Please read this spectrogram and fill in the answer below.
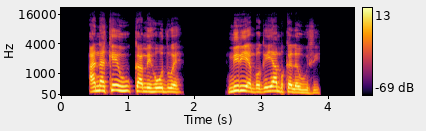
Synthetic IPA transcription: anakewukamɪɦʊðʊɛ | miɾijɛmbɔɡɪjambkalawus̬i

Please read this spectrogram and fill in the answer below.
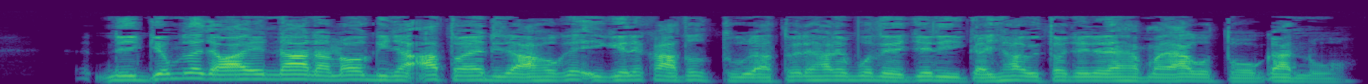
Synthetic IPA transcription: niːɡemoðɛɲawaenaːnanɔɡiɲa̰ʔatwɛdiɾaɦoɣeiɣeɾekatotuːɾatweɾɛɦaɾemoðed͡ʑeɾiːɡaiɦaoitɔɲɛɾeɾaɦɛmajaɣotoːɡanwɔ

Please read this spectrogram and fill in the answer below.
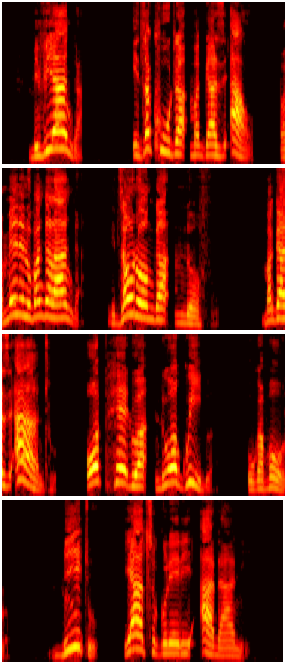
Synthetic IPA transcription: mivijaŋɡa̰ | id͡zakʰut̬amaɡaziʔawɔ̰ | pamɛnɛlupaŋɡalaŋɡa̰ | lid͡zawɔnɔŋɡam̩nɔːfu | maɡaziʔaːntʰu̥ | ɔpʰɛɗwandiwɔɡwiɗwa | ukapɔːlɔ | mitṵ | jaːt͡sɔɡɔlɛɾiaːɗaːnḭ

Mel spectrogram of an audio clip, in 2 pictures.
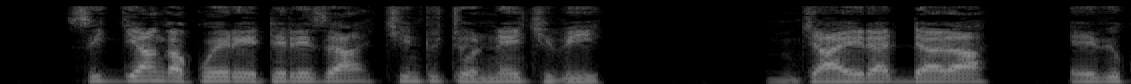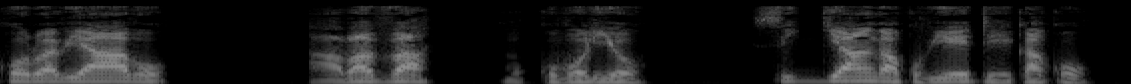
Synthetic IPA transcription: siɟːaːŋɡakwe̞ːɾe̞ːte̞ɾe̞zaciːntuco̞nːe̞ːciβi | ɲcaːjiɾadːala | e̞βiko̞lwaβjaːβo̞ | a̰βava | mukːuβoljo̞ | siɟːaːŋɡakuβje̞ːte̞ːkako̞

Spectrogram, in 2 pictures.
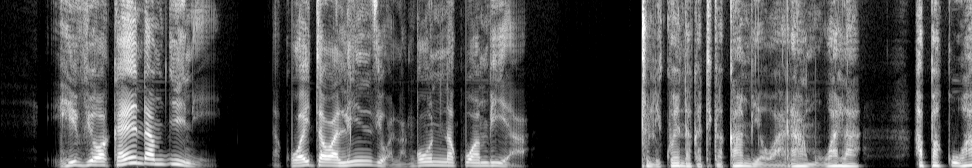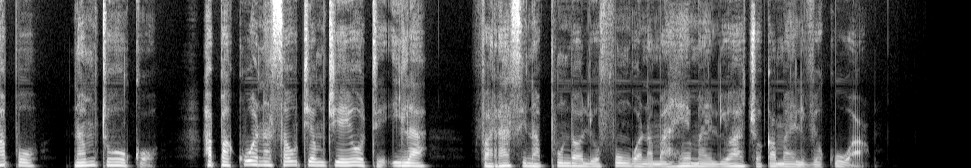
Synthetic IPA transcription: hivjɔwakaɛndam̩ʄini | na̰kuwaitawalinziwalaŋɡɔninakuwambia̰ | tulikwɛndakati̥kakambijawha̰ɾʔamuwala | hapakuwapɔ | nam̩tuhukɔ | hapakuwanasautijam̩tujɛjɔtɛʔila | faɾasinapʰundawaliɔfuŋɡwanamaɦɛmajalijɔat͡ʃwakamajalivjɔkuwa̰

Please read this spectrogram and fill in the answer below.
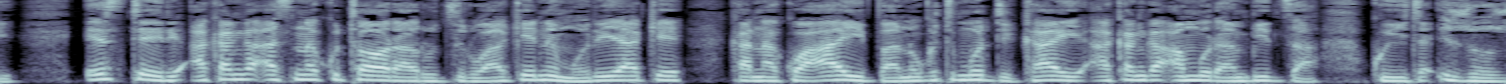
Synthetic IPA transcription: este̞ɾiʔakaŋɡaasinakutauɾaɾud͡zirwake̞ne̞m̤uɾijaːke̞ | kanakwaːib͡vano̞k̬utimo̞dʱikaiʔakaŋɡaʔamuɾambid͡zakuitaʔiʐo̞ːʐo

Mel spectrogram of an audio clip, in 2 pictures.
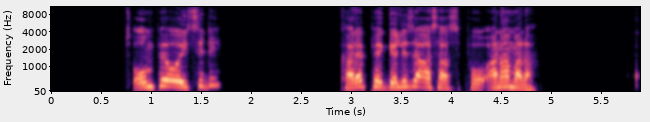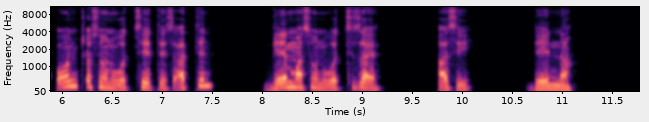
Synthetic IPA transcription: t͡sʼo̞ːmpːɛɔjsːɪd̪ɪ | kɐɾɛpːɛɡɛlɪzɐːsaːspo̞ːʔɐnamɐlɐ | kʼɔnt͡ʃʼːɔsɔnwɔt͡sːe̞ːt̪ːeːsɐt̪ːiːn | ɡe̞ːmːɐsɔnwɔt͡sːɪzɐj | ɐsɪ | d̪e̞ːnːɐ

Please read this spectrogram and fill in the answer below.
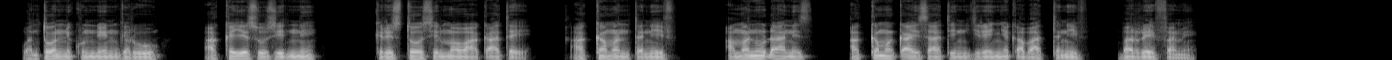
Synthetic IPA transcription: wɐnt̪o̞ːnːɪkʊnːe̞ːŋɡɐɾuː | ʔɐkːɐjɛsuːsɪnːɪ | kɪɾɪst̪o̞ːsɪlmɐwaːkʼaːt̪ɐʔɛ | ʔɐ̰kːɐːmɐnt̪ɐniːf | ʔɐ̰mɐnuːᶑaːnɪs | ʔɐkːɐmɐkʼaːɪsaːt̪iːnd͡ʒɪɾe̞ːɲːɐkʼɐbaːt̪ːɐniːf | bɐrːe̞ːfːɐmɛ

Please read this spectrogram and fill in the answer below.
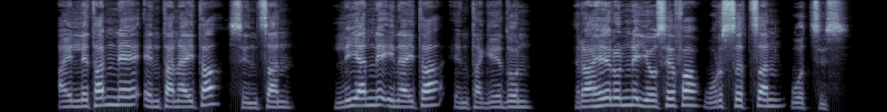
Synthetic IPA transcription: ʔɐjlːɛt̪ɐnːɛɛnt̪ːɐnɐjt̪ɐsɪnt͡sːɐn | lɪjɐnːɛɪnɐjt̪ɐɛnt̪ːɐɡe̞ːd̪ɔn | ɾaːheːlɔnːɛjo̞ːsefɐwʊɾsɛt͡sːɐnwɔt͡sːɪs

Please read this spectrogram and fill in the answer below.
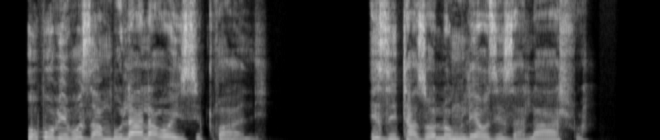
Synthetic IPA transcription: uβuβiβuzambulalaojisiǁʰwaːli | izitʰazoluŋilɛjɔzizalaːɬwa

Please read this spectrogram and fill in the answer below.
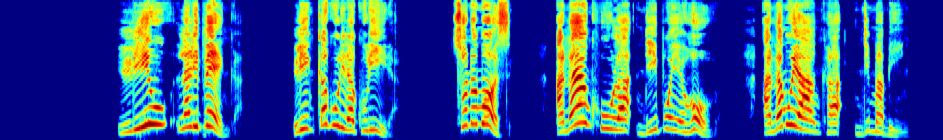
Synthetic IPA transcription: liulalipɛŋɡa | liŋ̩kakuliɾakuliɾa̰ | t͡sɔnɔmɔsɛ̥ | anajaŋkʰulandipɔjɛɦɔvaː | namujaŋkʰandimaɓiːŋɡɔ

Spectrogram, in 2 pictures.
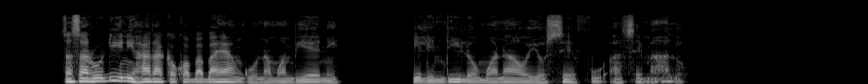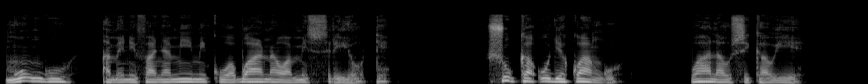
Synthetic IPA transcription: sasaɾuɗiniɦaɾakakwaɓaɓajaŋɡunamwambiɛni | hilindilɔmwanaɔjɔsɛfṵʔasɛma̰lɔ | muŋɡu | amɛnifaɲamimikuwaɓwanawamisɾḭjɔ̰tɛ | ʃukaʔuʄɛkwaŋɡu | walausikawiɛ

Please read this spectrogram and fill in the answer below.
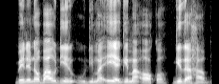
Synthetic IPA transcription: bendenɔbaodjeɾudimaɪjɛɡɪmaʔɔkɔɡɪðaɦab

